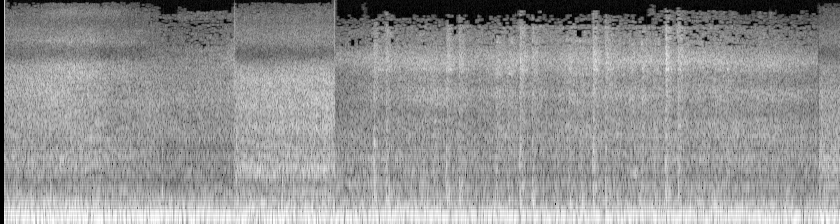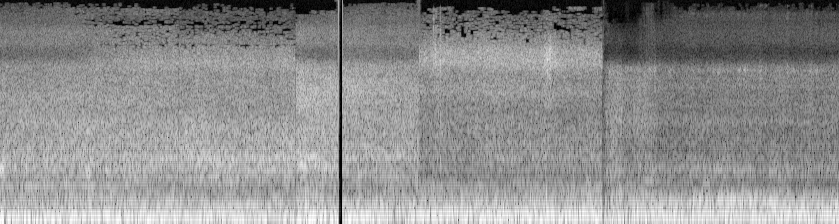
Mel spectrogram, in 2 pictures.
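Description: Electric trains passing close by, a steady rumble of wheels on rails, with the sound changing abruptly at several cuts between clips.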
